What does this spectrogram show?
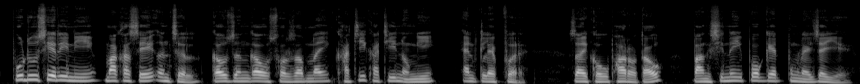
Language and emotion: Bodo, neutral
